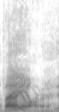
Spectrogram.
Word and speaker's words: Vallarta: Is that how you say it? Puerto Vallarta? Vallarta. There you go.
